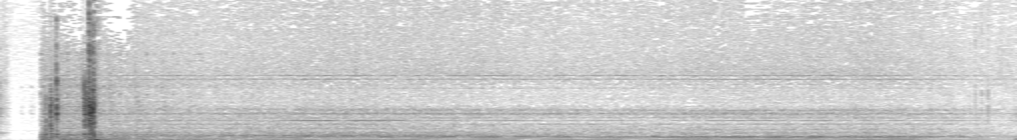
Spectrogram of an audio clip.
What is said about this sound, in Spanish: Ah, parecía que todos los autos del mundo habían decidido circular esa mañana.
